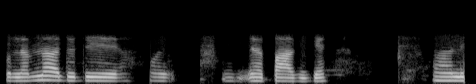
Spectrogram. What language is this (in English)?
Manipuri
